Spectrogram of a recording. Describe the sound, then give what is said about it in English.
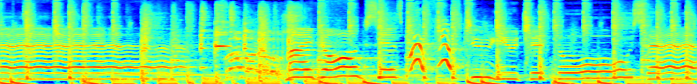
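A dog howls and yips during a lively birthday song, with a few rising and falling cries riding over steady, loud music. “My dog says, "Awoo!"”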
